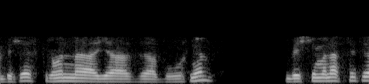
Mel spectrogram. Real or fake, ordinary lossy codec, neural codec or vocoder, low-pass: real; MP3, 24 kbps; none; 3.6 kHz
